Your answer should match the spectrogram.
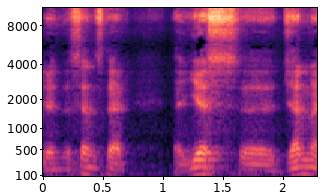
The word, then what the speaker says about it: Jannah: He said, you know, he said your point is valid in the sense that yes, Jannah is Jannah, it's not Ganna.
